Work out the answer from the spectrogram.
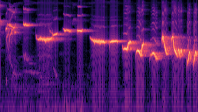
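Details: White-rumped shama song used as a lure to provoke other shamas into singing: long clear whistled notes falling in steps, then a fast run of rich, bouncing, down-slurred phrases, loud and clean with no other sounds.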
